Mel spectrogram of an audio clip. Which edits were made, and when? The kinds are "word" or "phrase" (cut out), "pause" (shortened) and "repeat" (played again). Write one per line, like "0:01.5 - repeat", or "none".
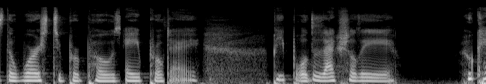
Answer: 0:01.2 - word
0:01.6 - word
0:03.1 - word

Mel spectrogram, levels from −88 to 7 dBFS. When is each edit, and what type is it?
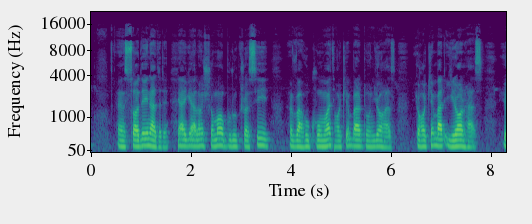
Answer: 0:01.7 - word
0:04.9 - word

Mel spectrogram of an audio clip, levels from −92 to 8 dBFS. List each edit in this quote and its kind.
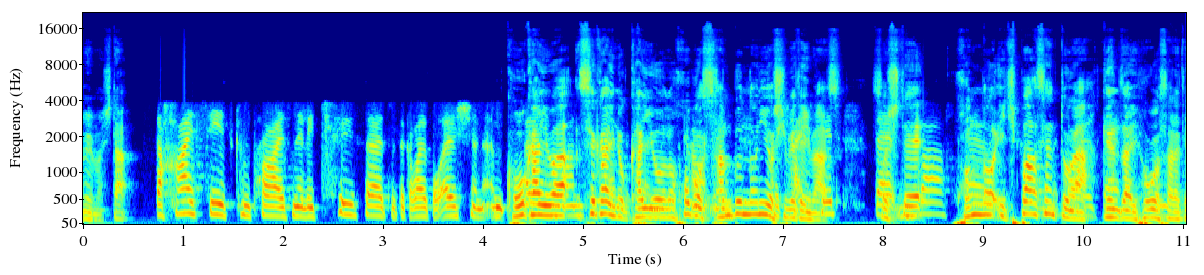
none

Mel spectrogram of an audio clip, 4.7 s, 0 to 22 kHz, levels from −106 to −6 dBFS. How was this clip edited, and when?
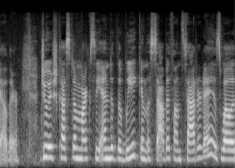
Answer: none

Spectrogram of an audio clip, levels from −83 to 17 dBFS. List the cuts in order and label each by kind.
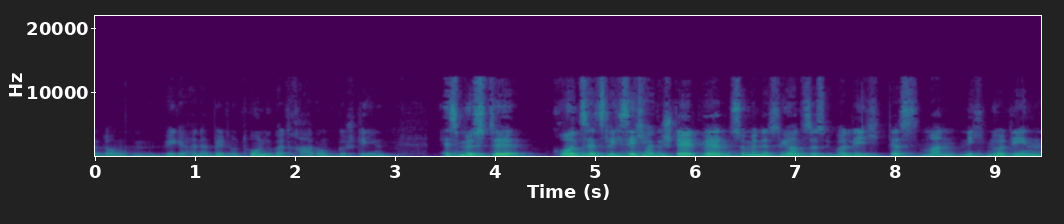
0:06.8 - word
0:08.2 - word

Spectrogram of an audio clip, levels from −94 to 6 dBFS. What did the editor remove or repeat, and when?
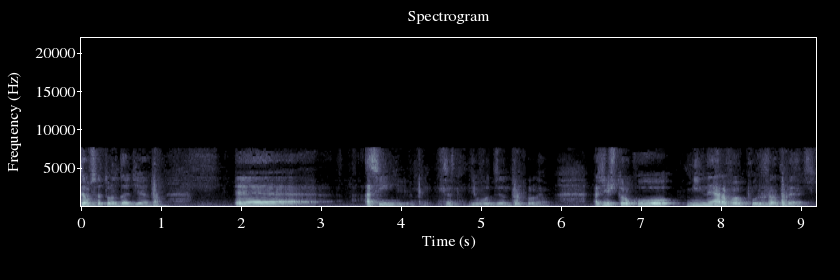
none

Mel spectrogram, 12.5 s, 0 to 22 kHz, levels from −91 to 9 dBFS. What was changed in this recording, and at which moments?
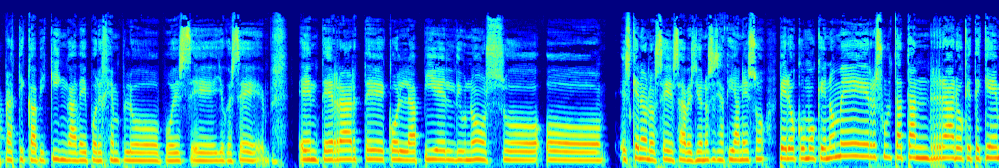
0:03.6 - pause
0:07.6 - pause
0:09.7 - pause

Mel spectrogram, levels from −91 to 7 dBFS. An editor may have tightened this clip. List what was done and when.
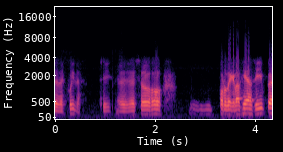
none

